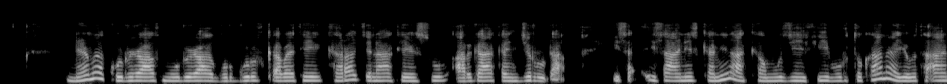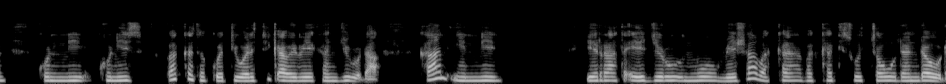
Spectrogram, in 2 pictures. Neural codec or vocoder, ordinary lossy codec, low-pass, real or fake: codec, 16 kHz, 4.8 kbps, FACodec; Opus, 64 kbps; 7.2 kHz; fake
